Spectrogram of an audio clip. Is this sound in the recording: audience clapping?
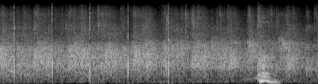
yes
